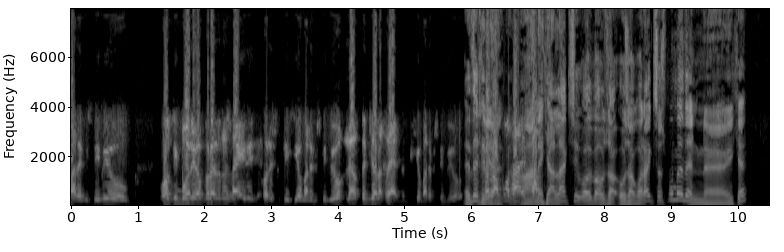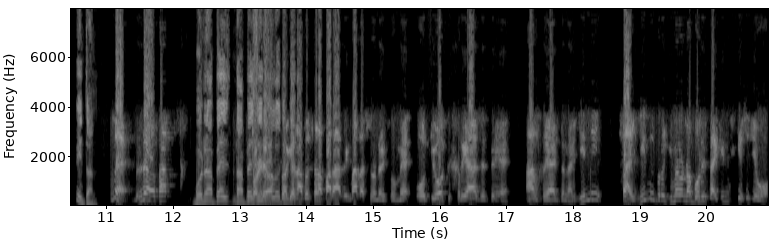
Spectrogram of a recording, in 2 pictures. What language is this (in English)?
Greek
